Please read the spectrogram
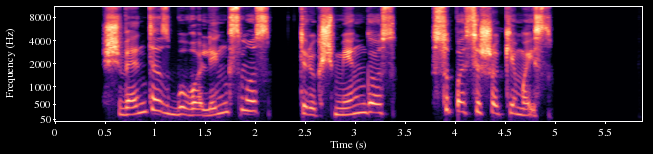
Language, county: Lithuanian, Klaipėda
